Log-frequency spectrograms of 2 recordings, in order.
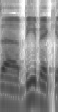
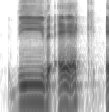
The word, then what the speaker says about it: Vivek: Ann says Vivek is pronounced Vivek, like the snake.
